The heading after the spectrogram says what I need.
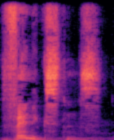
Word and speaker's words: wenigstens: Interessante que a sílaba tônica muda, ó. A primeira tá aqui no início, mindestens, no i. A segunda palavra aqui tá no i também, ó, só que na outra sílaba, né? Zumindest. E na última palavra tá no comecinho aqui na letra e, ó, wenigstens.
